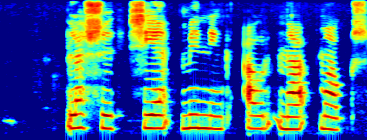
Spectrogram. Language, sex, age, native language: Icelandic, female, 9, Icelandic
